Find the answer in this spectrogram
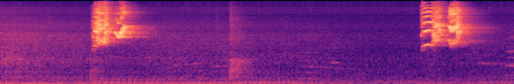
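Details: Lovebird in dull overcast weather during sunning, ngekek panjang; two rasping, stuttering high bursts over three seconds apart, with a faint knock and low background noise between.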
